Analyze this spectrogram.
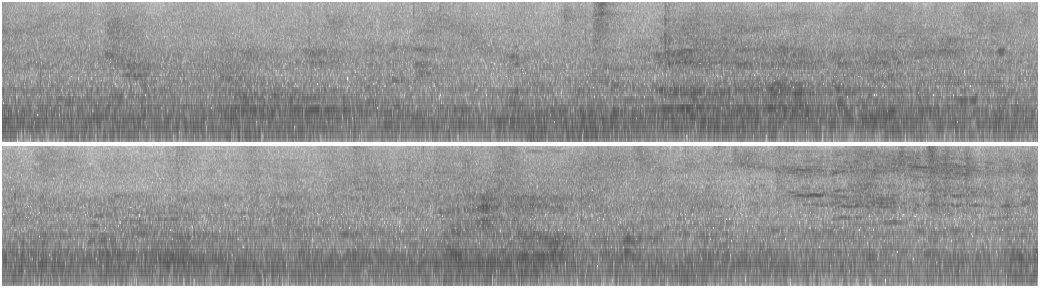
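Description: Footsteps shuffle on a stone floor.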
